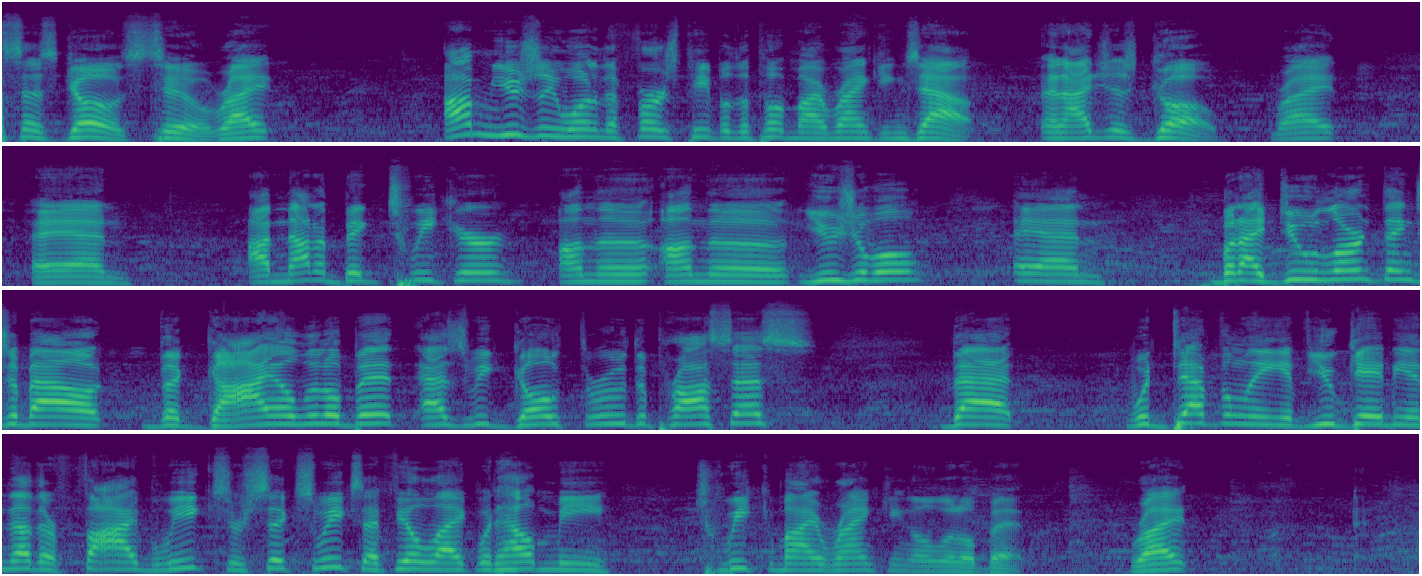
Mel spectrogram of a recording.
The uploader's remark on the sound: Vegas Live Audience.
